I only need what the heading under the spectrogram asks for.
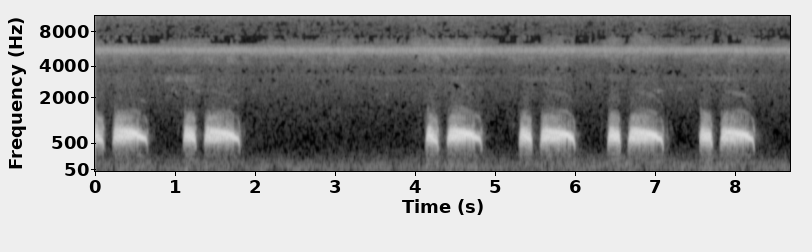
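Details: Spotted dove, a wild-caught bird in the rainy season, recorded at Đak Tô on 3 October 2019: two quick short-then-long cooing pairs, a pause of about two seconds, then four more pairs, with a constant thin high tone behind.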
